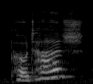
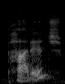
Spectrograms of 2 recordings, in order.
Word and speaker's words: pottage: First of all, pottage, I thought it was potage. Maybe that's how you pronounce it in French, but I did look it up to make sure, and it's pottage.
